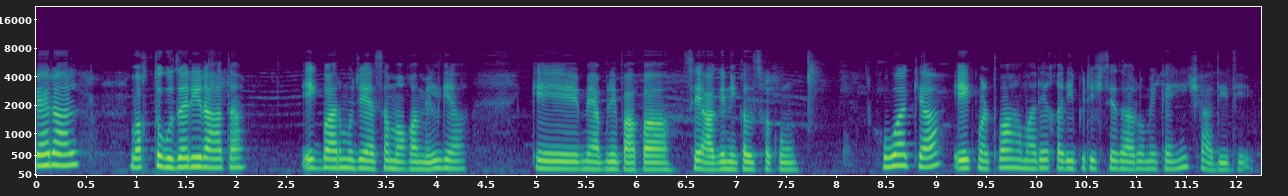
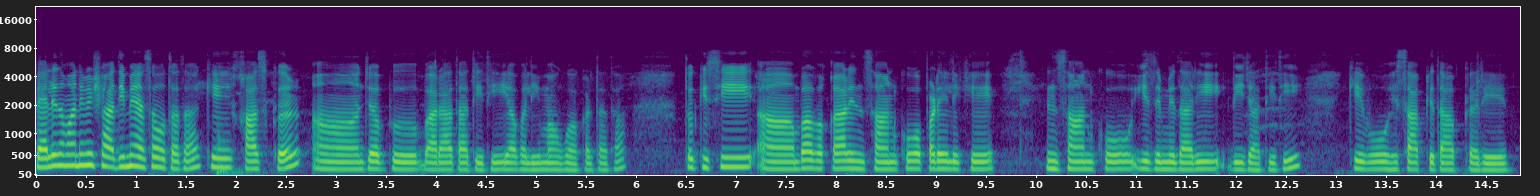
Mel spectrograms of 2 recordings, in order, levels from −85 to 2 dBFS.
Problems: background sounds at intervals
